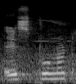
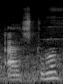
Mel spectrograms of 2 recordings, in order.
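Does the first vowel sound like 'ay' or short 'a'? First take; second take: ay; short a. First: The first vowel sounds like 'ay' in 'day'. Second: The first vowel sounds like short 'a' in 'cat'. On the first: The speaker calls it wrong. "A for एस्ट्रॉनॉट असं नाही म्हणत आहोत" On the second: The speaker calls it right. "A for ॲस्ट्रॉनॉट म्हणत आहोत"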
